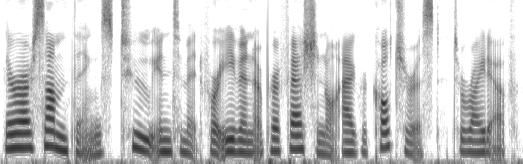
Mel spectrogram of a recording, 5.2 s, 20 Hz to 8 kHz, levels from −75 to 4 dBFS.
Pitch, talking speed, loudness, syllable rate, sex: 180 Hz, 160 wpm, -20 LUFS, 5.6 syllables/s, female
